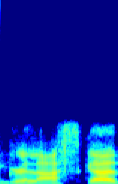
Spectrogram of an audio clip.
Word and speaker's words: Grillasca: Okay, I'm gonna say Grillasca then, and not try not to butcher it too much by trying to pronounce it in Spanish.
